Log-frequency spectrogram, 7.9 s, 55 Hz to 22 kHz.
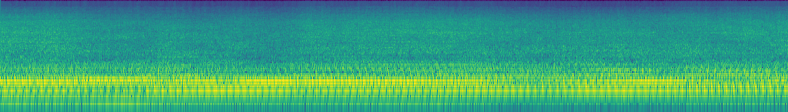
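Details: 2007-2009 Ford GT500 supercharged, first start after low vacuum bypass valve install, supercharger removed and refitted; steady raised idle, strong constant hum, no hunting, idle still set high from earlier stalling; checking leaks.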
